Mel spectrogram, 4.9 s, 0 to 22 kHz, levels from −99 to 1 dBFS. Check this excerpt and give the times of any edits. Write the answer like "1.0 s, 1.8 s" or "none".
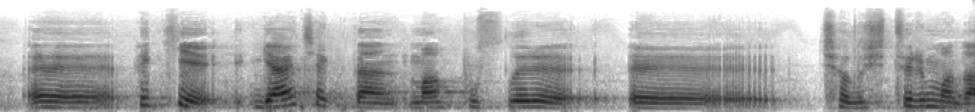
none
